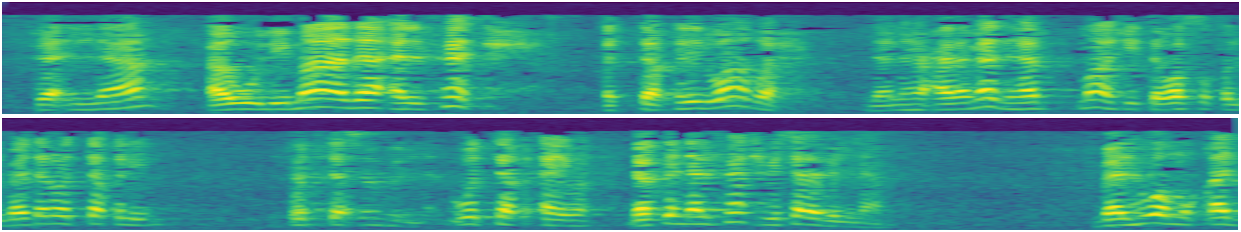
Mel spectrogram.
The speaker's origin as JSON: {"language": "Arabic", "country": "Bahrain", "said": "في غزال عندنا في البحرين"}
